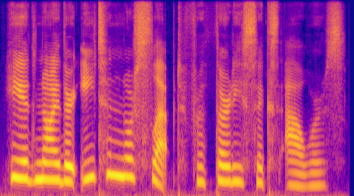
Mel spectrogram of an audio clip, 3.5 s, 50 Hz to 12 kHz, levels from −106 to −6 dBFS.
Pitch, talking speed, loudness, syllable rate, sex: 235 Hz, 170 wpm, -16 LUFS, 3.9 syllables/s, female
